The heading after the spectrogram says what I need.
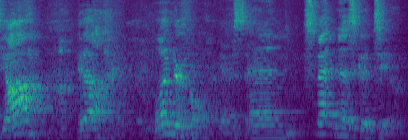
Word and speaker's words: Smetana: Yes, and Smetana is good too, right? I mean, is that right? Did I pronounce that correctly? Yeah. Smetana.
